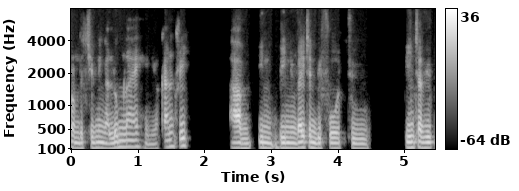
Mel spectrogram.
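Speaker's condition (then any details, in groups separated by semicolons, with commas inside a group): No condition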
